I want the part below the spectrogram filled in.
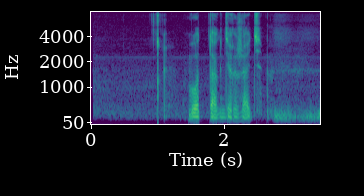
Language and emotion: Russian, neutral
